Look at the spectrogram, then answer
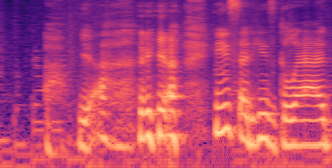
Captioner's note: laughs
